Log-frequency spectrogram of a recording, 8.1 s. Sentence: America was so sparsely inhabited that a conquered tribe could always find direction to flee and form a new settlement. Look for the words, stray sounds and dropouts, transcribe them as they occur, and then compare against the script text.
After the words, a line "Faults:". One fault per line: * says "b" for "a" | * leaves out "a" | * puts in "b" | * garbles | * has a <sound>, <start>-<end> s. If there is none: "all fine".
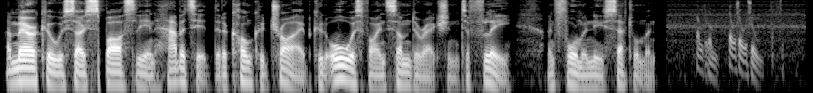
America was so sparsely inhabited that a conquered tribe could always find some direction to flee and form a new settlement.
Faults:
* puts in "some"
* has a chirp, 7.0-7.9 s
